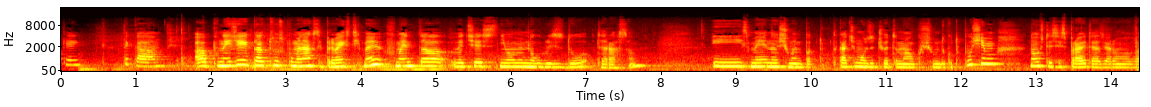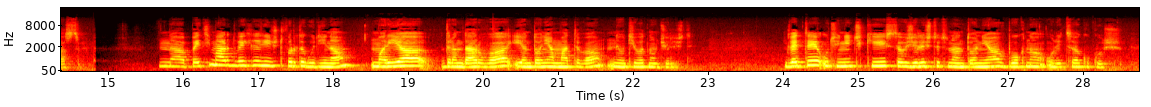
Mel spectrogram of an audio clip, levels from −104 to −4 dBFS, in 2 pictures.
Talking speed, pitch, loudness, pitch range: 135 wpm, 215 Hz, -23 LUFS, 195-240 Hz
